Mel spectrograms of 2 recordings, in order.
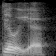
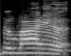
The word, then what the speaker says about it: Dilia: I made but it's my name is pronounced dilia dilia from where oh I said Delia I'm I'm so sorry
